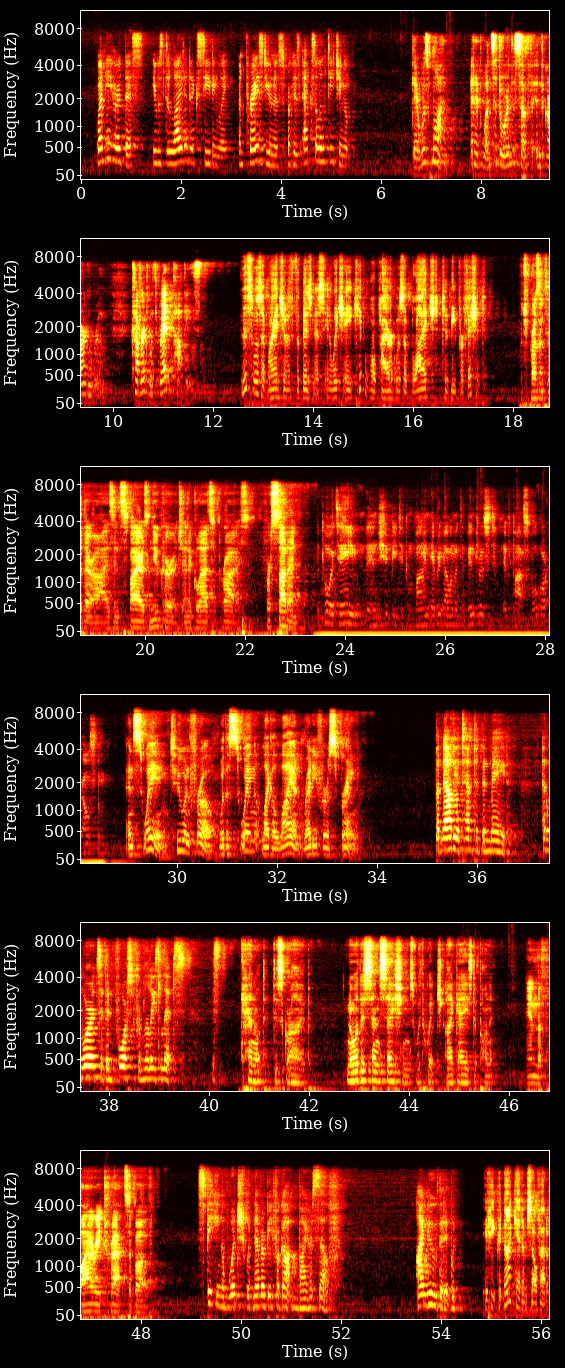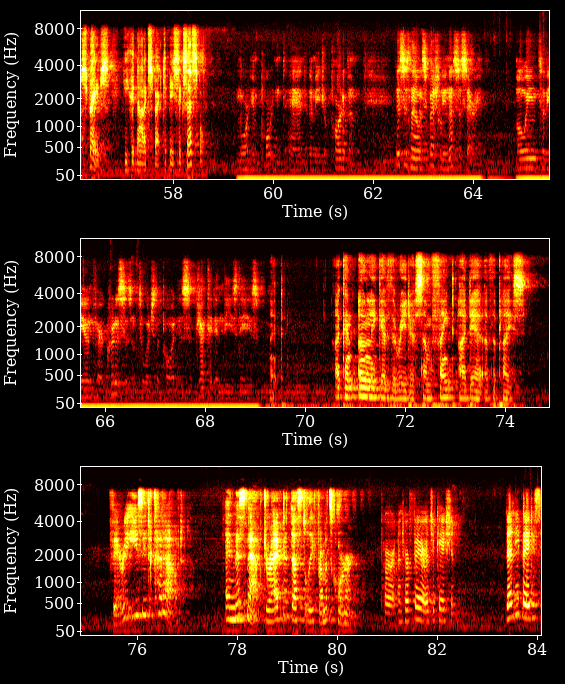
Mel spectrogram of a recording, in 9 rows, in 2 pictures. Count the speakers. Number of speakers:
eight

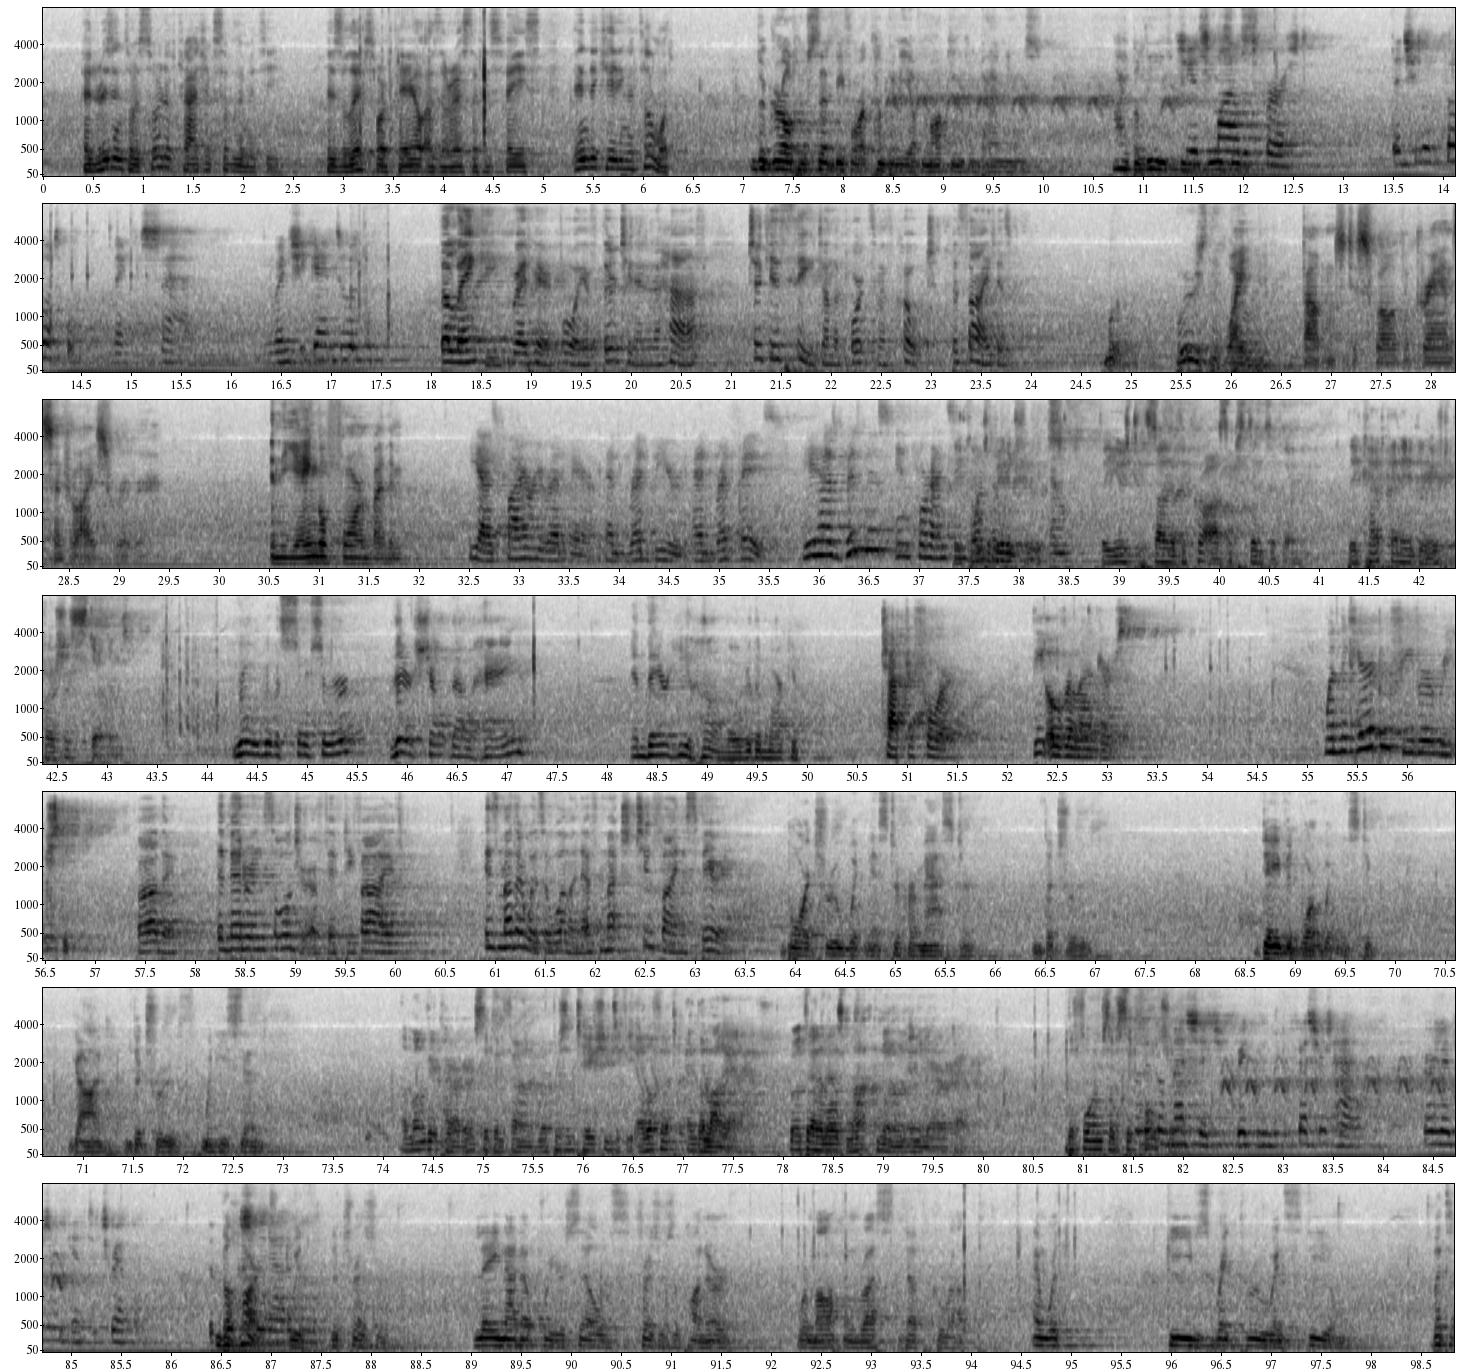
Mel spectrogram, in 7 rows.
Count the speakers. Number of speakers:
ten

